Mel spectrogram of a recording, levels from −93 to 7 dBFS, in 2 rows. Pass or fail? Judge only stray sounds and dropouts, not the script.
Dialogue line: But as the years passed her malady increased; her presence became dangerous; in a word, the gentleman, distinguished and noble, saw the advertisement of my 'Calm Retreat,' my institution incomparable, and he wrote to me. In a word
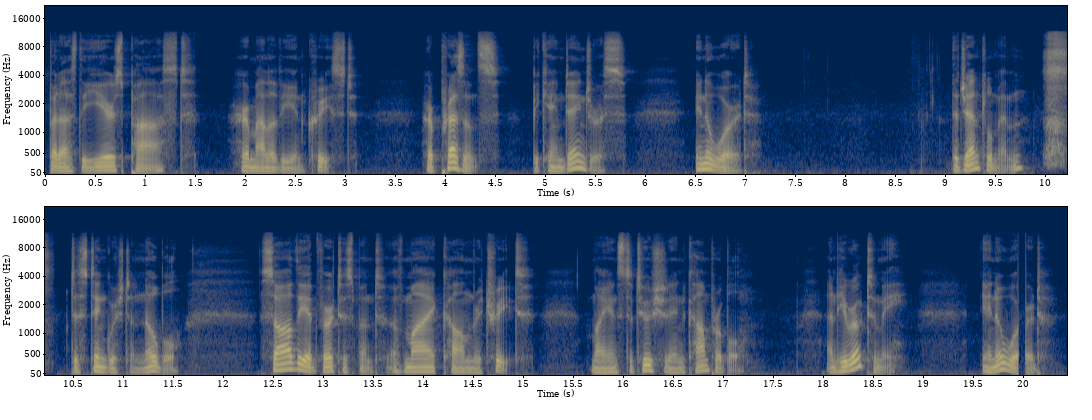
fail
